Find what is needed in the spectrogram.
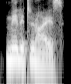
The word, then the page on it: militarize: Indian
